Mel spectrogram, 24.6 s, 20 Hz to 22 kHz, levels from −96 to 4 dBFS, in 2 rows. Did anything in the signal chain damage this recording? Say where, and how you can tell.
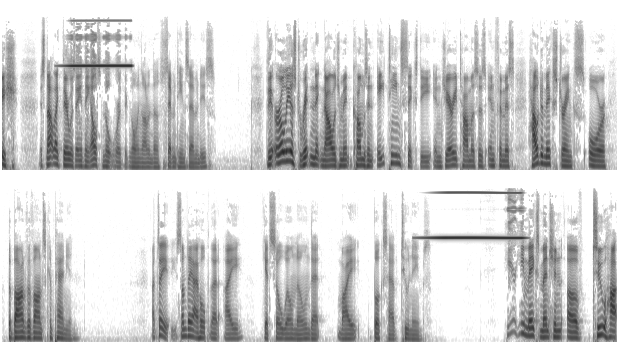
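Yes. The damage happens in the analogue acoustic loop between the loudspeaker and the microphone, which gives loudspeaker feedback squeal twice. A microphone is picking up the speaker it drives, and near 4.6 kHz the loop gain goes above one. That tone feeds on itself. From 1.04 to 2.64 s it swells over roughly a third of a second. From 20.50 to 22.86 s it rises more slowly, over about 0.7 s. Each time it sits about 10 dB above the speech as a single-pitch squeal.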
